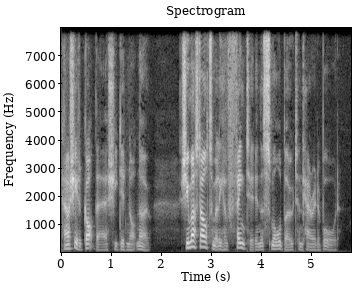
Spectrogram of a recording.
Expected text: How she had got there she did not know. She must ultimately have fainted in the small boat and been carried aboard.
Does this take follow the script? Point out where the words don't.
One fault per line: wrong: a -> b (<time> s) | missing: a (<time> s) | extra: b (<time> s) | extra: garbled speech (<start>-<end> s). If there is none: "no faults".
missing: been (4.8 s)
